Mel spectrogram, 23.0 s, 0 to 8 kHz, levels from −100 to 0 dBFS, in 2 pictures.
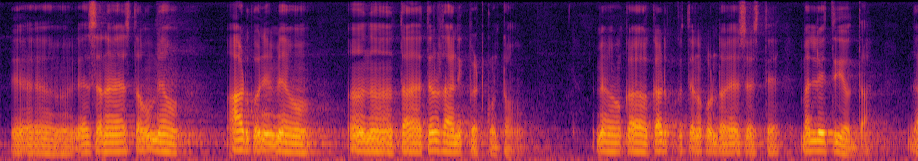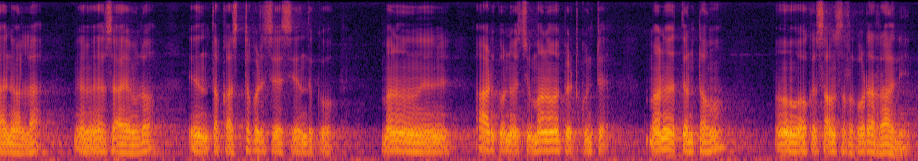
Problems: constant background noise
